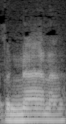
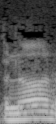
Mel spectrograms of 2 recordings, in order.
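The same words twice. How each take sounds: First: The word is said in an American accent. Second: The word is said in a British accent. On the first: "instead of banana" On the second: "I was the English waiter. And that meant that I said banana"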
